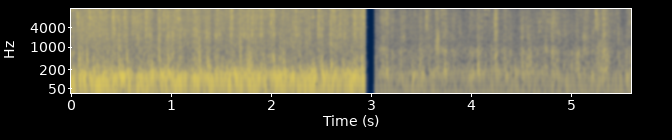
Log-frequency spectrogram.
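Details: Hoofbeats of a horse in riding, racing and gallop scenes: loud, heavy low pounding in fast rhythm for three seconds, an abrupt break, then quieter, scattered thuds and knocks.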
